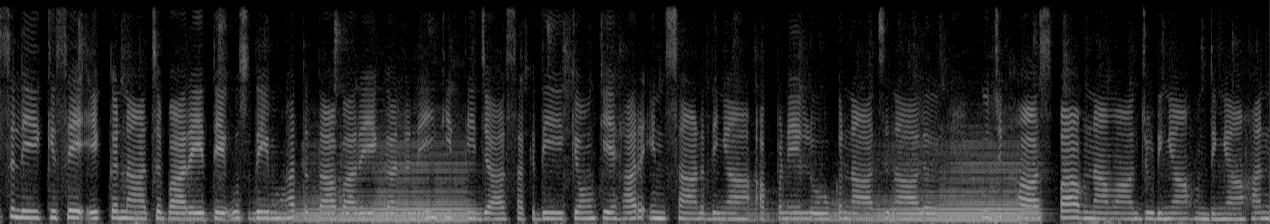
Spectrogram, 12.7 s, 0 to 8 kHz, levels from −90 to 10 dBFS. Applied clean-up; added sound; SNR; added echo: neural mask model RNNoise.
